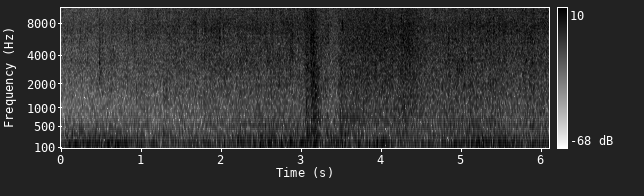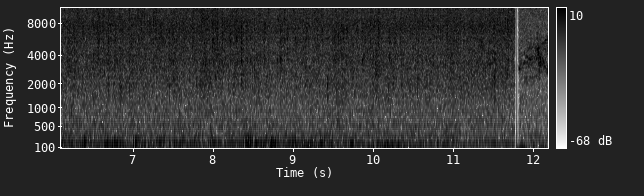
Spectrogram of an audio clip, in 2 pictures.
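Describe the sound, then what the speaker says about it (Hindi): Heavy rain pours steadily through a stormy night in a village setting, a dense continuous hiss with a low rumble of thunder rolling underneath and a sharper crack near the middle, no voices present. "अचानक तूफान और तेज हो गया और अब बारिश भी शुरू हो गई थी।"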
